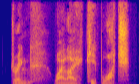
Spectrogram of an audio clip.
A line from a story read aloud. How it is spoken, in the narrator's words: he muttered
